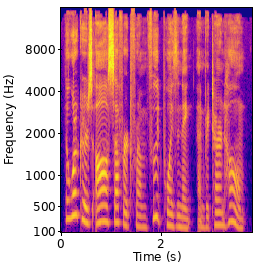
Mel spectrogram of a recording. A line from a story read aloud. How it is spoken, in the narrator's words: Fan answered calmly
